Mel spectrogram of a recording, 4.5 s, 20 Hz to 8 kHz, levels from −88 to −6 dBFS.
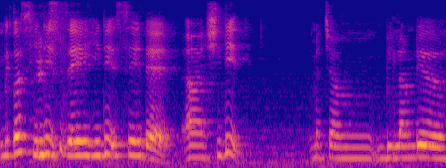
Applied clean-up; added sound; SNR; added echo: none; none; none; reverberation time 0.7 s.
